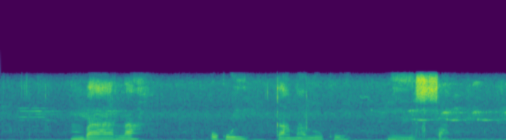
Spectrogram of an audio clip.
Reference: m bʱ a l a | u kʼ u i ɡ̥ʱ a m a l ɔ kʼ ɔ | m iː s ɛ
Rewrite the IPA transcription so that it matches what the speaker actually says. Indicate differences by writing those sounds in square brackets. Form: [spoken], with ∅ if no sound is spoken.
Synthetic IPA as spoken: m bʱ a l a | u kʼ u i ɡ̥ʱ a m a l [o] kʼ [u] | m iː s [a]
